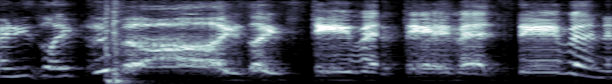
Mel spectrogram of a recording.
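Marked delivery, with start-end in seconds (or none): 1.5-3.1 play-acted hysterical child, screaming and crying out. Retelling how a hysterical kid called out the speaker's brother's name: imitating a child screaming. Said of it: "And he's screaming my brother's name".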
